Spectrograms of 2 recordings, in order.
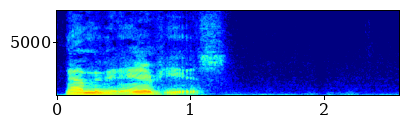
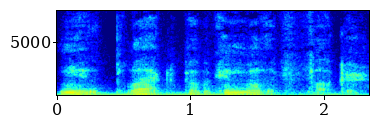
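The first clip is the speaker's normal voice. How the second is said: quiet repeat; 3 semitones lower, 9 dB quieter than usual. Pretend.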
